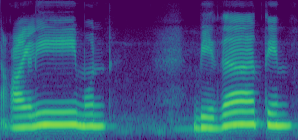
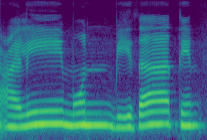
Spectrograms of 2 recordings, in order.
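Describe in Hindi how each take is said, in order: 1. अंतिम n n ही रहता है, शब्द अलग रहते हैं। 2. अंतिम n m बन जाता है, शब्द जुड़कर बोले जाते हैं। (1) "अगर अकेले पढ़ें इसे तो कैसे पढ़ेंगे?" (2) "अगर अब मिला के पढ़ें तो कैसे पढ़ेंगे?"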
